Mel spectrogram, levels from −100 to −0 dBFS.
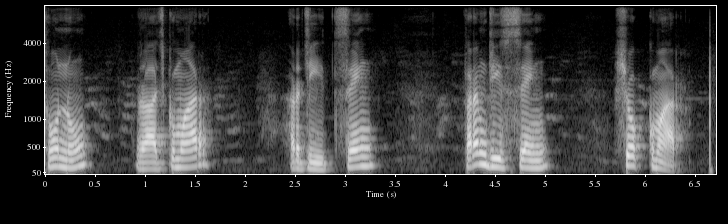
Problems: continuous background conversations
